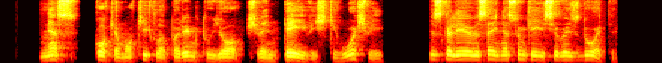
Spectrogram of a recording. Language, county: Lithuanian, Alytus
